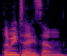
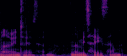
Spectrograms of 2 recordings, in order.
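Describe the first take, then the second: First: Said in the usual way. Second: Unvoiced breathy whisper. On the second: Shown as a demonstration. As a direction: whisper it like a secret. Repeats phrase, then whispers it.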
